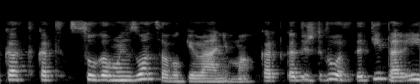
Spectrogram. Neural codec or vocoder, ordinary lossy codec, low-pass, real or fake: codec, 24 kHz, 0.9 kbps, WavTokenizer, medium speech release version 2; MP3, 48 kbps; 10.8 kHz; fake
